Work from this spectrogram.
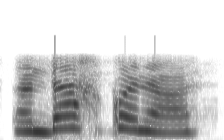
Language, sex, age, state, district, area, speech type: Kashmiri, female, 30-45, Jammu and Kashmir, Bandipora, rural, conversation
